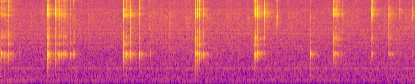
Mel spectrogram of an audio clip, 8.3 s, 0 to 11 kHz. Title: Cracking my neck 50 times consecutively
